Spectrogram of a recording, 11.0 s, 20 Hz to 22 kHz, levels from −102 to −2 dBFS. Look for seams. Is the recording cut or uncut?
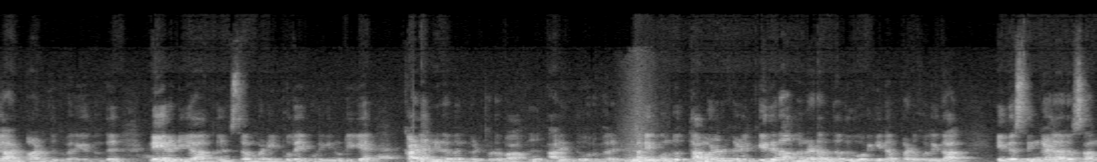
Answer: cut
